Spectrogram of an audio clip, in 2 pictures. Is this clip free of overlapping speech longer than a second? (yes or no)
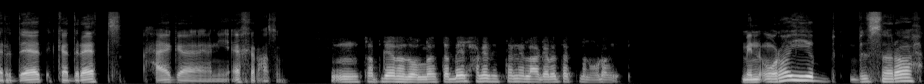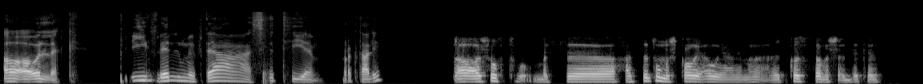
yes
